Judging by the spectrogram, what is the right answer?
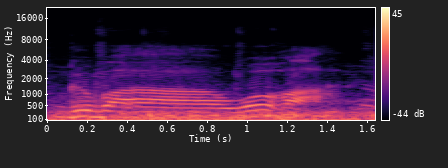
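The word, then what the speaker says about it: Gubałówka: That L with a little cross over it is pronounced with a W sound.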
